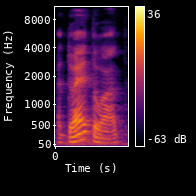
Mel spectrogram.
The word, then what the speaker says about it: अद्वैतवाद: Next question है, अद्वैतवाद सही जो इसका उच्चारण है अद्वैतवाद और नवब्राह्मण धर्म की स्थापना किसने की?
